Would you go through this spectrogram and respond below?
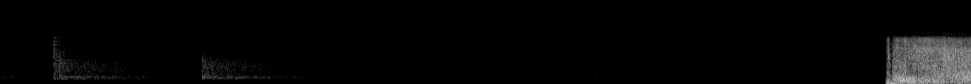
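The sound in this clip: Two sharp gunshot bangs come about a second and a half apart during a live stream, each trailing off quickly. A long silence follows, then an abrupt burst of loud, harsh noise.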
